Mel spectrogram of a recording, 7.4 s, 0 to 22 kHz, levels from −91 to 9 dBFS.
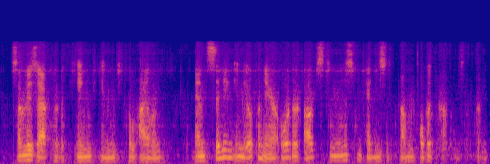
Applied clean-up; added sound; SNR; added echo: neural separator model SepFormer DNS4.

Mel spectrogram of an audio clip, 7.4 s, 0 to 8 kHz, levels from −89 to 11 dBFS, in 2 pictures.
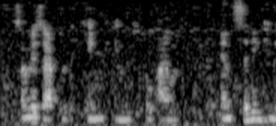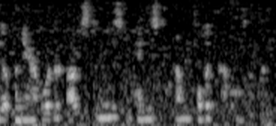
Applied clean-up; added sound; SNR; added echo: classical method Wiener filter.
